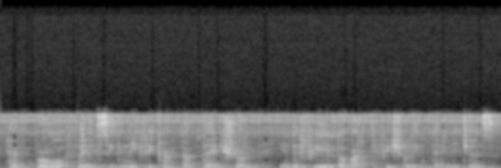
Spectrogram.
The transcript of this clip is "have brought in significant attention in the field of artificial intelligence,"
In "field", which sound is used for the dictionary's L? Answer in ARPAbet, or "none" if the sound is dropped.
L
